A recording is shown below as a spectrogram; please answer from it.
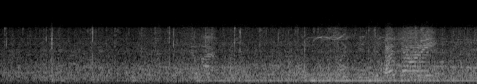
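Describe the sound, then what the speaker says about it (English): Rain falls steadily on the Oakland Coliseum during a 1972 baseball game delay, a soft, even hiss of drops that swells slightly toward the end. "So it's been raining now about 22 minutes"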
